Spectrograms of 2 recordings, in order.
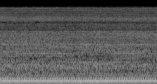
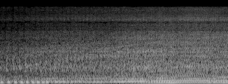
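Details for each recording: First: Yamaha R15 high-revving single at about 5500 rpm with a fine metallic buzz like vibrating aluminium foil; rear footpeg rattling, stops when the foot is placed on it; fix involves the footpeg pin. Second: Yamaha R15 revved to about 5500 rpm after fixing a metallic buzzing from the rear footpegs: revs cleanly and holds a steady high hum with no buzzing or rattling; footpeg noise gone, normal running.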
